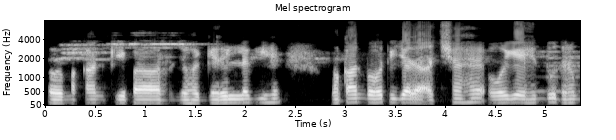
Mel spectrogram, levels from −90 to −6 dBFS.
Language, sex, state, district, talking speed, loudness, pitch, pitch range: Hindi, male, Uttar Pradesh, Jyotiba Phule Nagar, 225 wpm, -16 LUFS, 120 Hz, 115-130 Hz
